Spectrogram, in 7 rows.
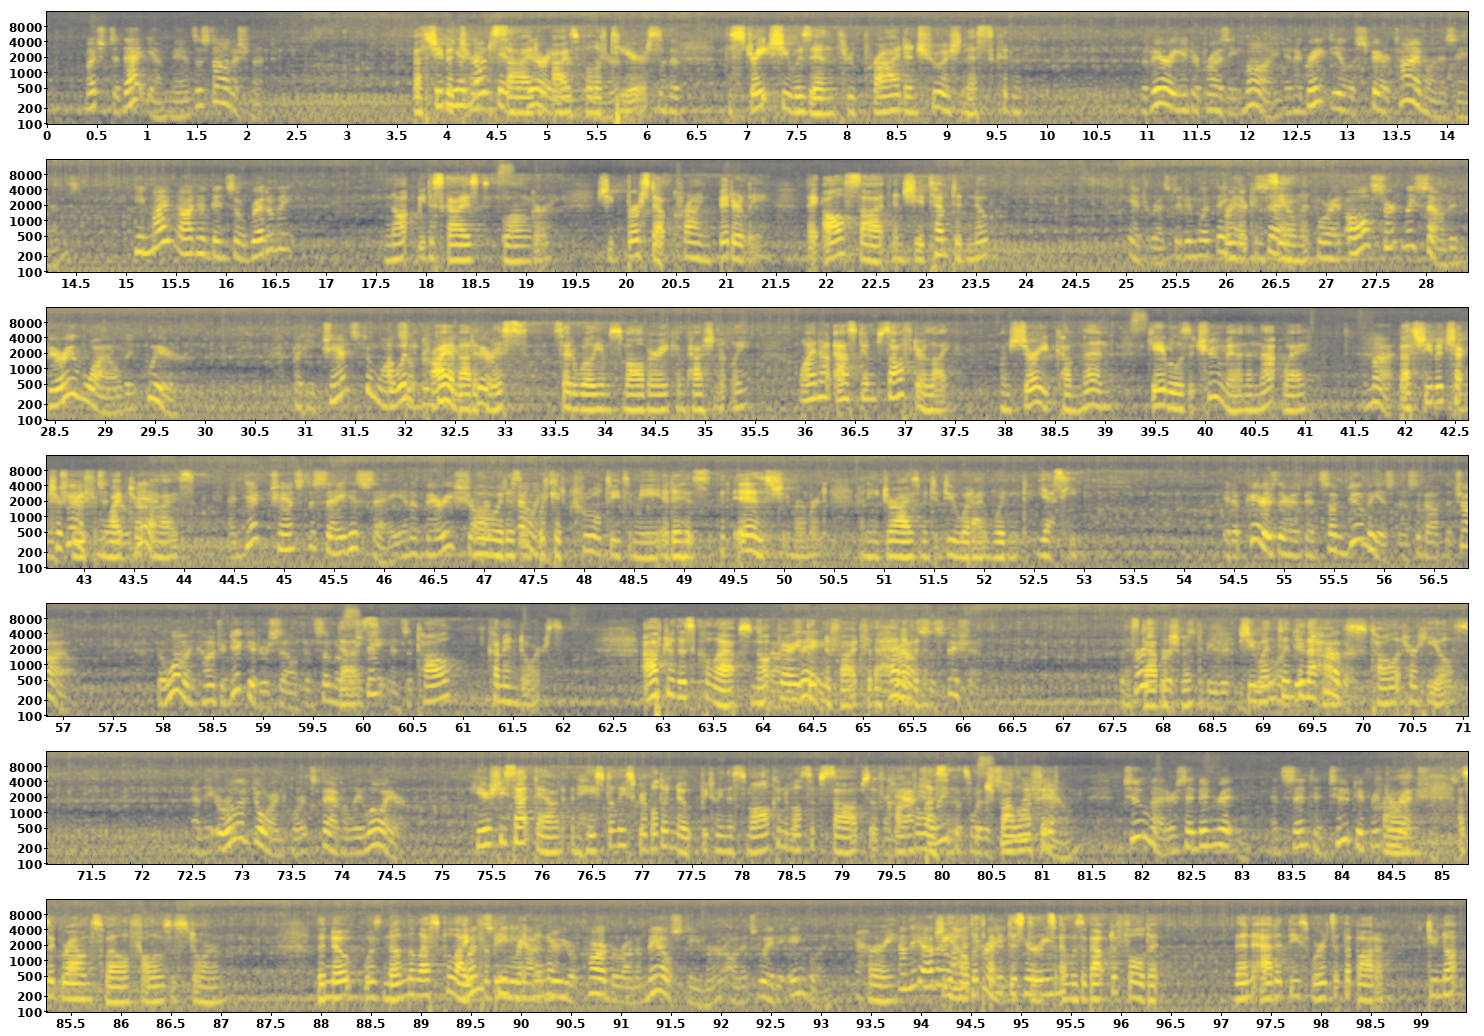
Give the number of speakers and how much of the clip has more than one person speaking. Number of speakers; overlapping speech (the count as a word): two, about 20%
